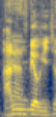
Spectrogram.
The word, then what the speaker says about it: 안벽: 삼성 대우 현대가 암벽 길이가 한 8km 정도 되거든요. 네. 암벽에 좀 설명 좀 해주세요. 암벽이 그냥 해안선이라고 보시면 됩니다. 안벽이죠? 네, 안벽. 안벽. 니은. 발음이 안 좋아서 암벽 네.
